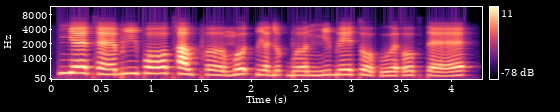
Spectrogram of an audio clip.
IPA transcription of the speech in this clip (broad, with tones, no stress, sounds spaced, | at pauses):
ɲ ɛː˧ t̪ʰ ɛː˩˧ b iː˧ p ɔː˧˥ t̪ʰ a˧ w pʰ ɤː˧˩ m oː˥˨ t̚ p i˩ ə̯ d o˧˩ k̚ b ɤː˩ n ɲ i˧ b eː˧˥ t̪ oː˧˩ p̚ ʋ u˩ ə̯ ʔ oː˧ k̚ t̪ ɛː˩˧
